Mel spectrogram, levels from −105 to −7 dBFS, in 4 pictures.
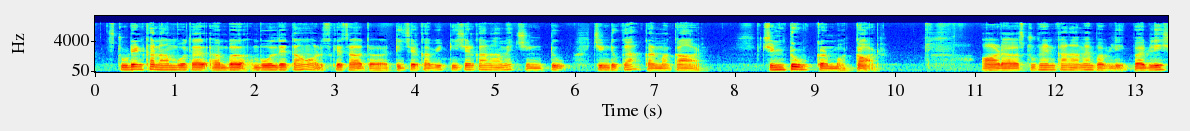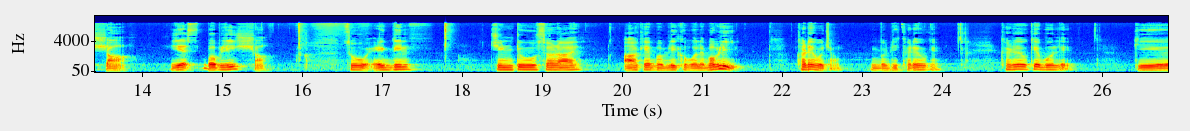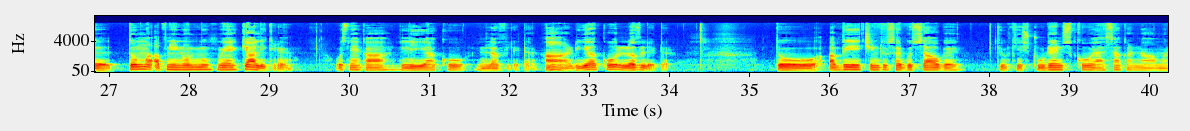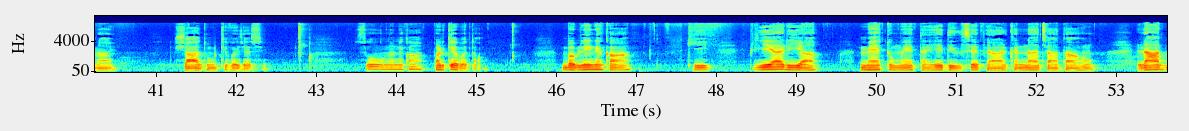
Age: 20-39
